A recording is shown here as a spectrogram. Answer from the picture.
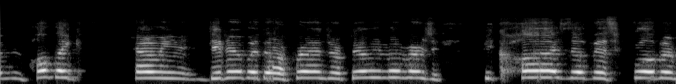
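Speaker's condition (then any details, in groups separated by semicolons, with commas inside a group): Cerebral palsy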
